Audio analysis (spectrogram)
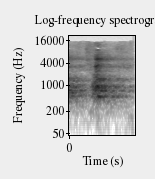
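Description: A single short bark from a fearful rescued dog at a kennel, loud and close, one abrupt yelp-like burst alone without talk.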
